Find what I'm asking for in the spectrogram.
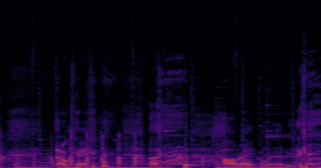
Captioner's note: laughs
